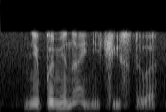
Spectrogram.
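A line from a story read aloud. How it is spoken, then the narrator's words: Quiet request. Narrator (Russian): тихо попросил Василин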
